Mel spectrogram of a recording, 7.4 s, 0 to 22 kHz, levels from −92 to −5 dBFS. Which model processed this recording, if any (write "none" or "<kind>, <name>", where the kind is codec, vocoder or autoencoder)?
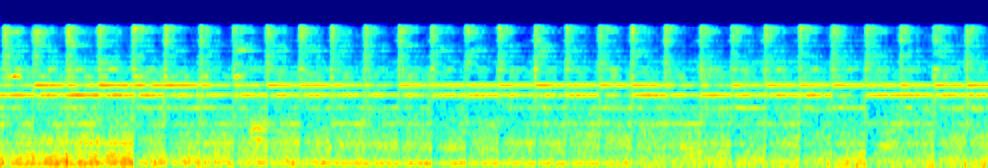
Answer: autoencoder, DAC-VAE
